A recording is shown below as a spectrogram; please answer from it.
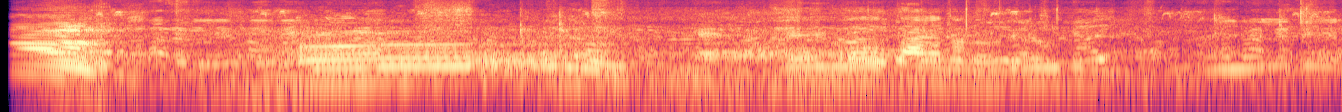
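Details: Cattle at a livestock market ahead of Eid in Bangladesh: several long, low harmonic moos, some drawn out and falling at the end, over steady crowd chatter and traffic noise.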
